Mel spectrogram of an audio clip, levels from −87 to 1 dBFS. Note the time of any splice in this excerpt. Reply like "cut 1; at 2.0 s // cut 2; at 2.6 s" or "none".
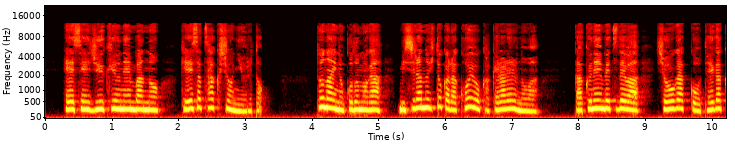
none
